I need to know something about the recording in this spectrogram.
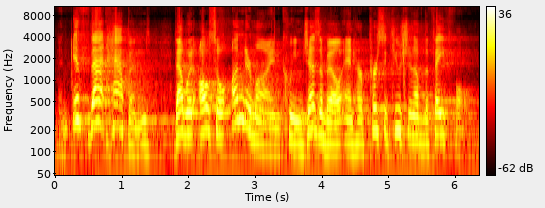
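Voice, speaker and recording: An older man preaching a sermon in measured tones, slowing down for emphasis, in a church sanctuary. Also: on the high side, sing-song. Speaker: pastor. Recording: echoey hall, faint room noise.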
